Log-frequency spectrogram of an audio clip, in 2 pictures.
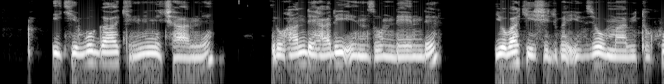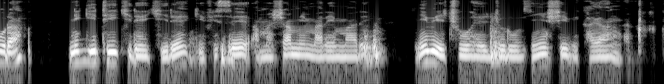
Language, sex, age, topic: Rundi, male, 18-24, education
